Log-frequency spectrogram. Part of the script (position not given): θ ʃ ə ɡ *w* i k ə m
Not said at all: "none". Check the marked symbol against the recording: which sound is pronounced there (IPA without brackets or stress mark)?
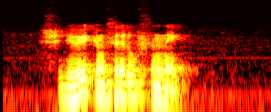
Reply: v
